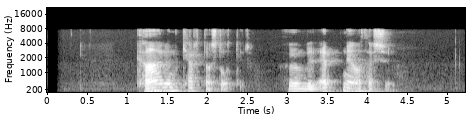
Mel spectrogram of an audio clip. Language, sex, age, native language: Icelandic, male, 40-49, Faroese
